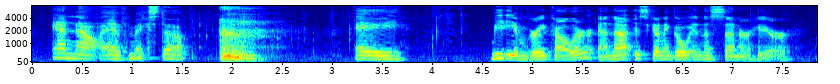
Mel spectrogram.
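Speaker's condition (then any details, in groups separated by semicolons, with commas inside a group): No condition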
